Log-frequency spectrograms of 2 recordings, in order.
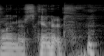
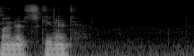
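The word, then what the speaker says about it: Lynyrd Skynyrd: want but um is linda skinner i don't know how that's missed these guys uh this is uh street survivor i'm awesome awesome awesome second helping and pronounced leonard skinner these guys are amazing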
